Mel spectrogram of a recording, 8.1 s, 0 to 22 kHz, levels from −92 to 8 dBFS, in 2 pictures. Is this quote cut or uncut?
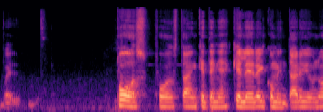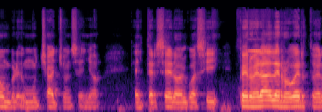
uncut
